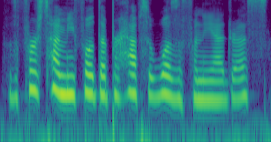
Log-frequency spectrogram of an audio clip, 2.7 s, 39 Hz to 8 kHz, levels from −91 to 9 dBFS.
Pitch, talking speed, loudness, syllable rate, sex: 220 Hz, 285 wpm, -15 LUFS, 6.2 syllables/s, female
